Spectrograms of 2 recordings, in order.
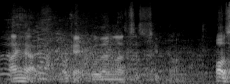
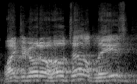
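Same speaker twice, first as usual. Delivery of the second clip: loud, higher tourist English; 7 semitones higher, 5 dB louder than usual. Retold or imitated. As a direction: speak up so the foreigner gets it. Talking to taxi driver.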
